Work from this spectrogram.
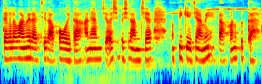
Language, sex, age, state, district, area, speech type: Goan Konkani, female, 30-45, Goa, Canacona, rural, spontaneous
